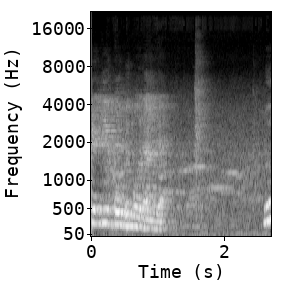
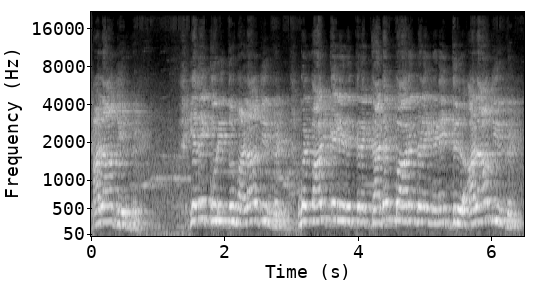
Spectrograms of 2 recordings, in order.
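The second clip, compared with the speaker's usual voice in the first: a slightly raised, rhythmic preaching refrain; preaching exhortation; 3 semitones higher than usual. Acted. Pastor urging the grieving congregation not to weep, preaching refrain. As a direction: plead with the congregation, each line ending on a fall.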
